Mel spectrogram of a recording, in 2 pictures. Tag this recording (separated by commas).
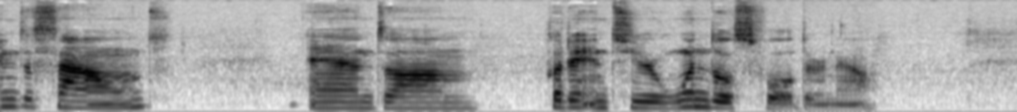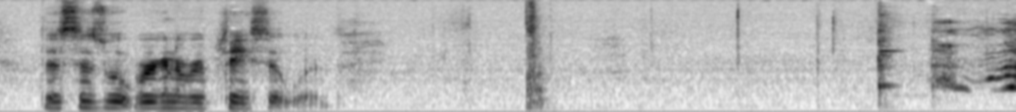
Speech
